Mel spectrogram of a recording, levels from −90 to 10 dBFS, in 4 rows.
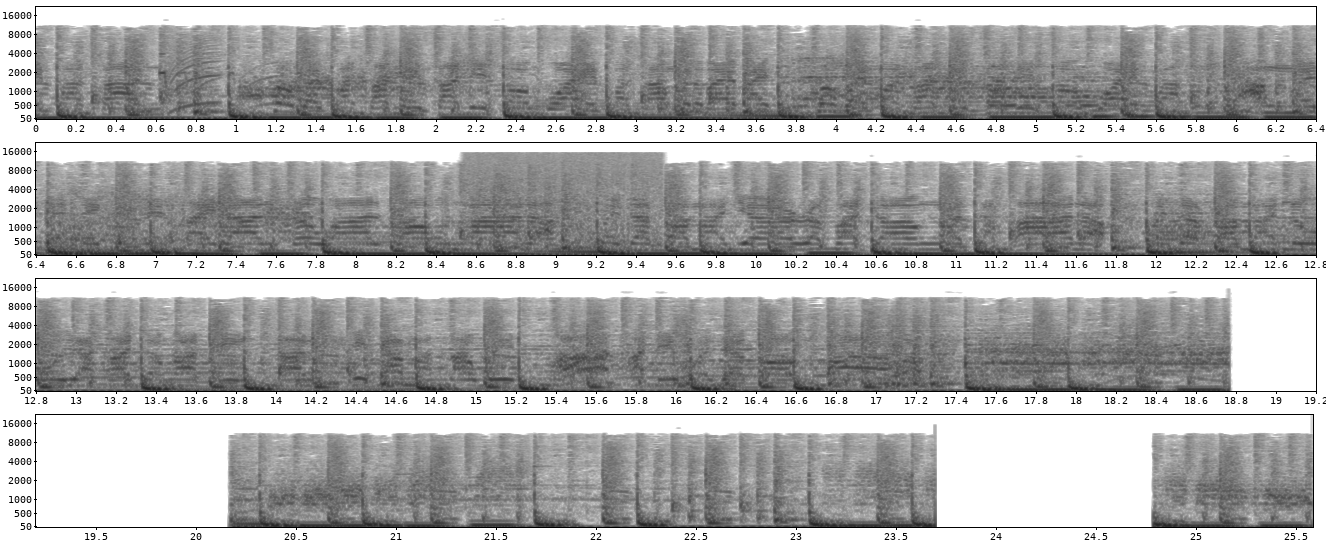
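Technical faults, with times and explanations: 18.77–20.19 s, stream reconnect: the connection dropped and the player went silent for about 1.4 s, then restarted a fresh decoder mid-stream and picked up roughly one and a half seconds further on, skipping material. It shows as a flat gap in the waveform and a blank band on the spectrogram, ending in a short fade-in with a sharp continuity break.
23.71–24.90 s, stream reconnect: a second dropout of about 1.08 s. This time playback resumes 0.12 s earlier, so a fragment repeats, consistent with a resent burst. It shows the same empty gap and a soft onset.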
